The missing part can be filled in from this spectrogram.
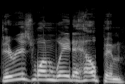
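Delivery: high, blurted out all at once. Reading a story, a character calls out as the boat's engine starts: blurted. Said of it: "Cole blurted".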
